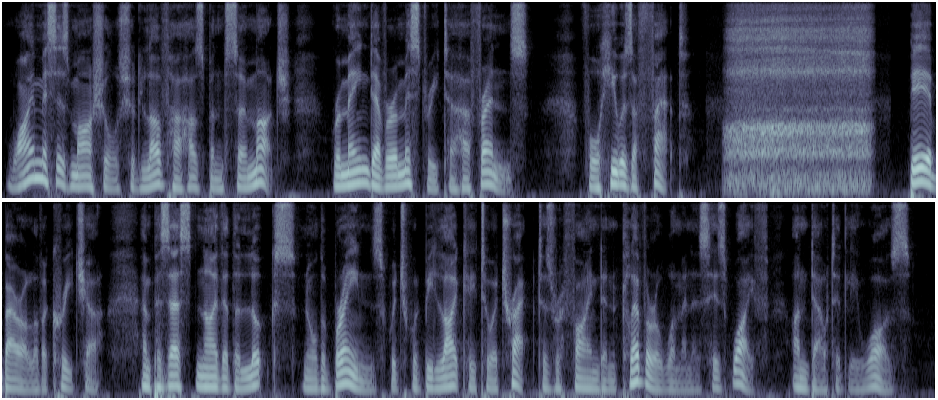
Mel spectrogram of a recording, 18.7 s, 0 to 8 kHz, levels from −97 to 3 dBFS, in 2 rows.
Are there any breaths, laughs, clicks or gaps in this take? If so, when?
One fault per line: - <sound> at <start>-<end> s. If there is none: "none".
- breath at 7.2-8.7 s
